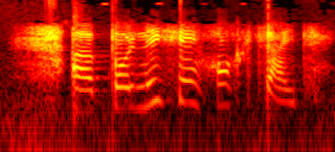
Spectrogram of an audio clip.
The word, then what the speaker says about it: Polnische Hochzeit: But how do you pronounce it? Polnische Hochzeit.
